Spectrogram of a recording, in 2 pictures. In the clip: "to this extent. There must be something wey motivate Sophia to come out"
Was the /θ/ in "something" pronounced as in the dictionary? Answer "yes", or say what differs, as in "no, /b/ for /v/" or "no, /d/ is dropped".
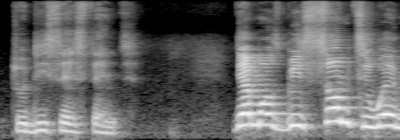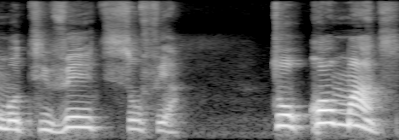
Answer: no, /t/ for /θ/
